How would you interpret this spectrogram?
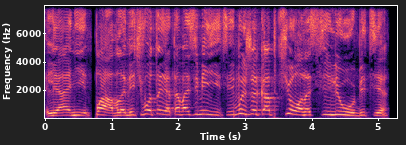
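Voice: medium pitch, unhurried, fairly bright tone, pitched above the performer's own voice, lightly acted. A reader voicing a fussy, eager housekeeper who flutters and gets flustered, in a raised voice. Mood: fussing.

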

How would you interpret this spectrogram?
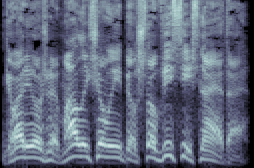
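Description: A man narrating an audiobook and voicing a cheeky, boastful male dwarf who complains loudly. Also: very animated, quick pace, no room sound, clean studio sound, exaggerated voice. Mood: indignant. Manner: gravelly, squeaky and complaining. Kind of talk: audiobook character voice.

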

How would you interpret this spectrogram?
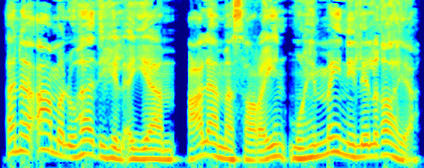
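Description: A man's voice: on the high side, lively intonation, fast talker, no room sound, clean studio sound, lightly acted. A man voicing a pompous, pleading academic. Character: pompous male academic writer, frightened.

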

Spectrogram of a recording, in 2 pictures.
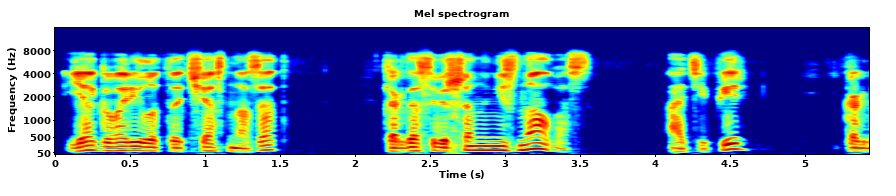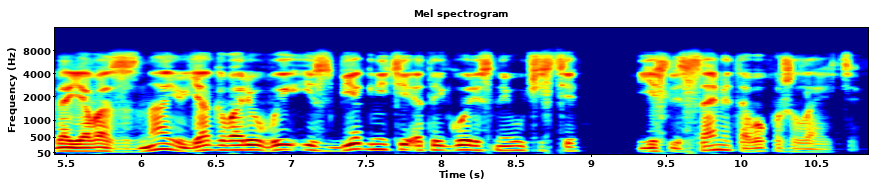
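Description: A man's voice: medium pitch, animated, moderate pace, sharp tone, no room sound. A man reading a young, courteous royal army officer in an audiobook, polite and formal.

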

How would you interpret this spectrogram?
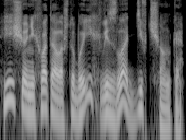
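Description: A man's voice: on the low side, wildly swooping pitch, normal speed, fairly bright tone, no room sound, clean studio sound, pitched above the performer's own voice, full character voice. A man reading a storybook and voicing a curt, stubborn boy who bosses his little sister around. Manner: grumbling, curt.

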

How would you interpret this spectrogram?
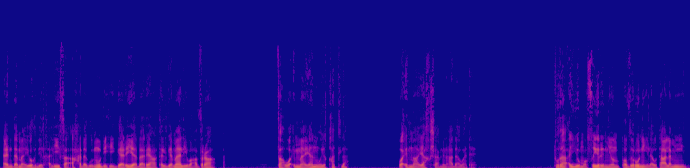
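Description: A man voicing a stern, ambitious emir who speaks slowly and firmly in a storybook reading. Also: low-pitched, darkish tone, dry recording, studio quality, natural voice. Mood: guarded.

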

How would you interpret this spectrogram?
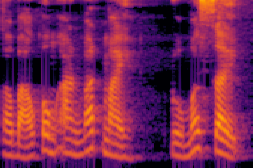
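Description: A woman voicing a crude, abusive middle-aged male shop owner who shouts curses, in a storybook reading. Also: fairly low pitch, expressive, brisk, breathy edge. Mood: cursing.

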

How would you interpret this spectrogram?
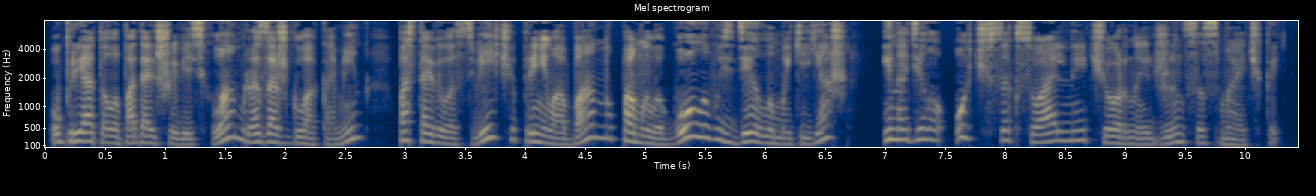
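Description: A woman reads a first-person audiobook in a wry, conversational way. Her pitch moves in a lively, animated line, and the recording is dry and close. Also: moderate pace, few pauses, dry recording. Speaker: audiobook reader.

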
